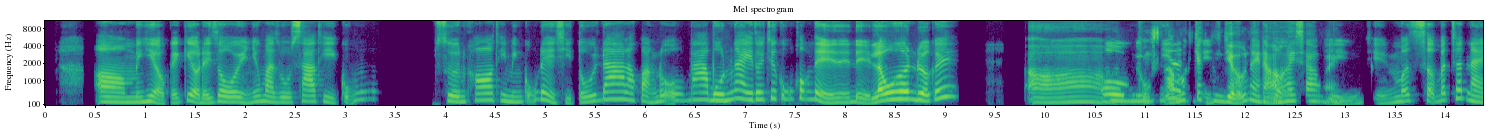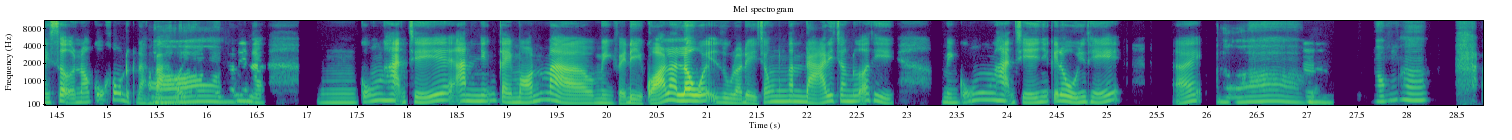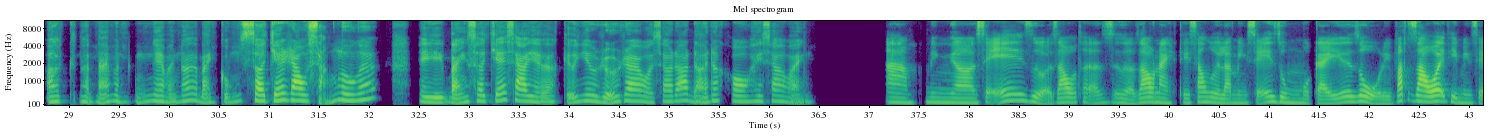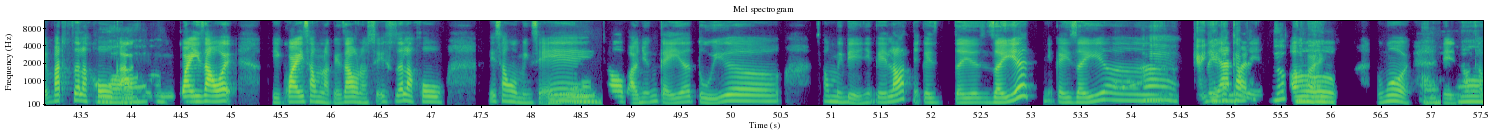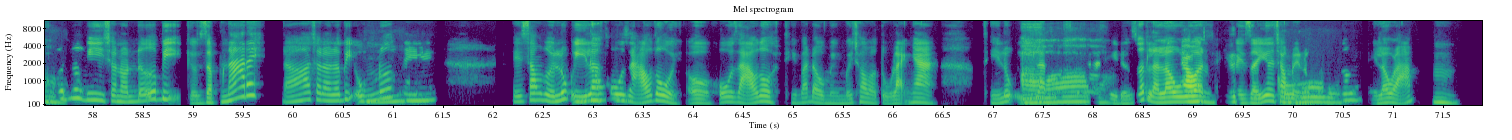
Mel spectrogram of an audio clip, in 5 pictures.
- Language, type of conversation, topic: Vietnamese, podcast, Bạn làm thế nào để chuẩn bị một bữa ăn vừa nhanh vừa lành mạnh?
- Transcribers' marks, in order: tapping; other background noise; unintelligible speech; unintelligible speech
